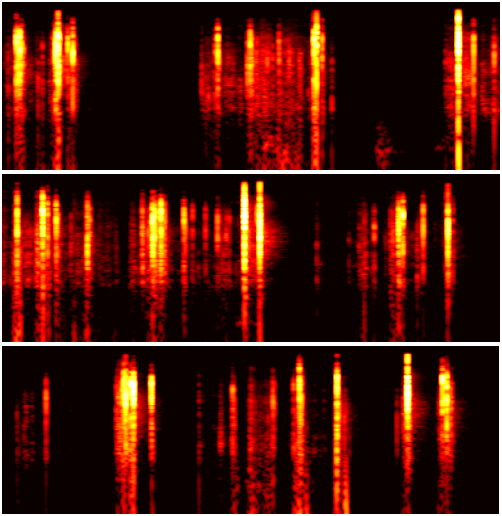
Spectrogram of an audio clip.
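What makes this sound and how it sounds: A thin wooden stick stirs a large pile of small, solid, sugar-shell-coated chocolate M&Ms, and the candies click against each other. Bursts of sharp, bright, dry clicking and rattling come in short clusters separated by brief silences. Each click dies away almost instantly.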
